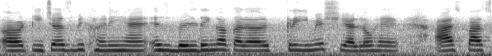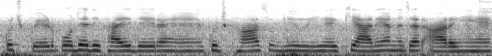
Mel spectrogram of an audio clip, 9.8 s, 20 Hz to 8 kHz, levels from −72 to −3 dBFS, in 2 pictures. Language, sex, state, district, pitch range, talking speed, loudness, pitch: Hindi, female, Chhattisgarh, Raigarh, 215-240 Hz, 175 wpm, -19 LUFS, 230 Hz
